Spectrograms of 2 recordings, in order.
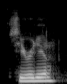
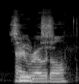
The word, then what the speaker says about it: Cyrodiil: How do you pronounce the Elder Scrolls 4 thing? Cyrodiil? Cyrodiil.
